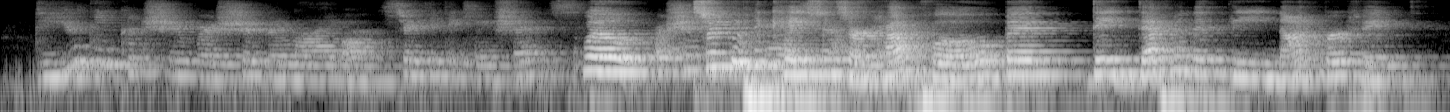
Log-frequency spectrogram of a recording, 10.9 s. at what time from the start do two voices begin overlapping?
5.2 s

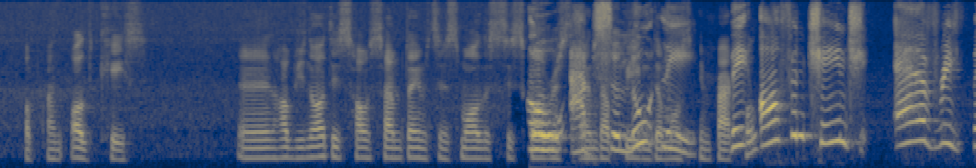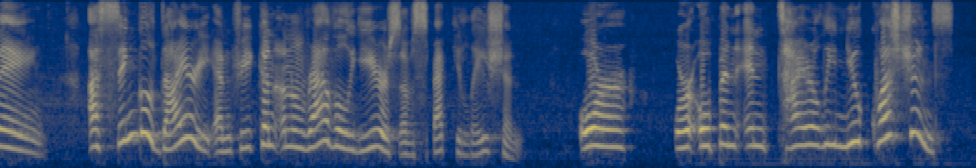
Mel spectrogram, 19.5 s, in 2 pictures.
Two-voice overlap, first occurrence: 5.3 s

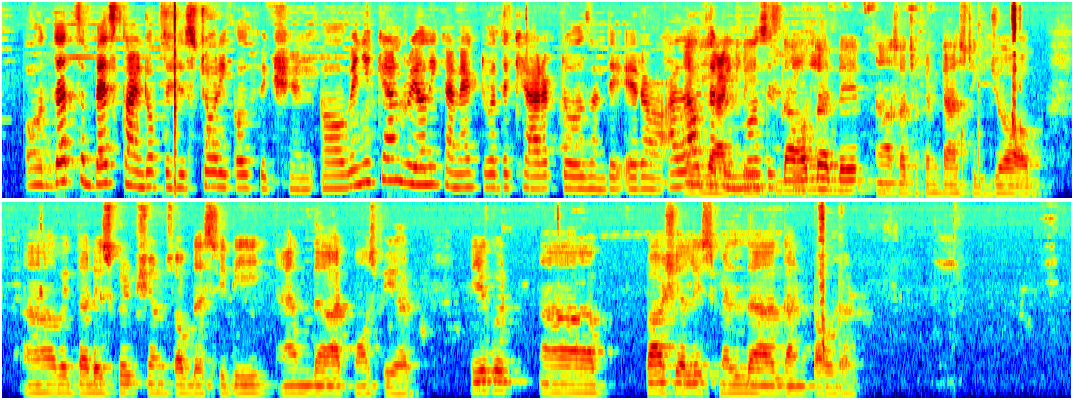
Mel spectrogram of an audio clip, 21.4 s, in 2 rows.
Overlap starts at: 6.8 s

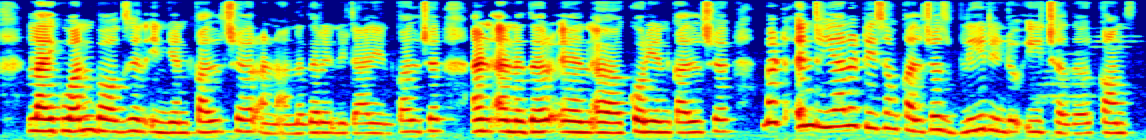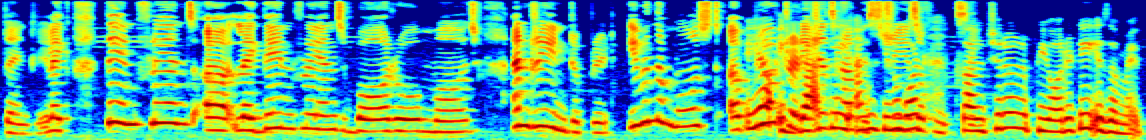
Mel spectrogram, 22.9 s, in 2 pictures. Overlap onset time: 18.9 s

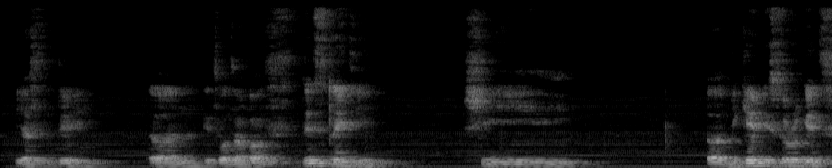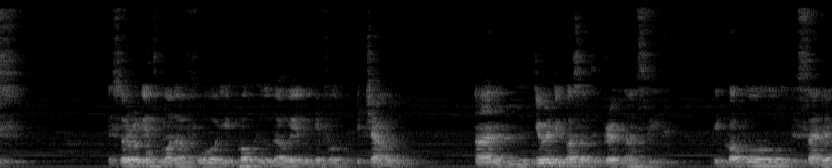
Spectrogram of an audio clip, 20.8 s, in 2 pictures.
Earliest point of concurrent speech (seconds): none

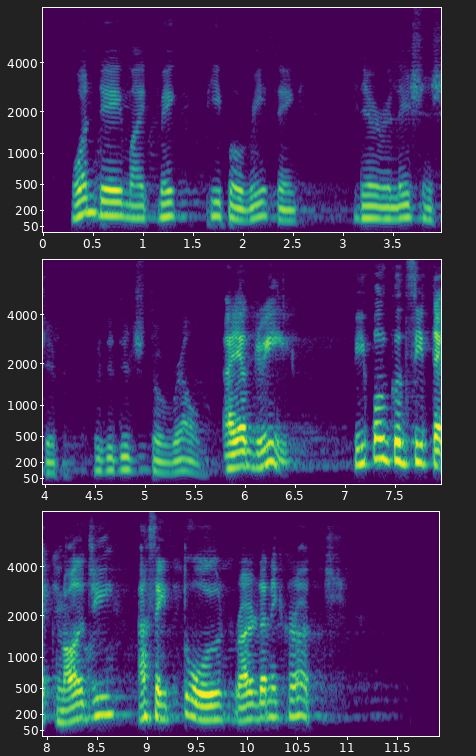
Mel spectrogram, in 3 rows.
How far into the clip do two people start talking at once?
none

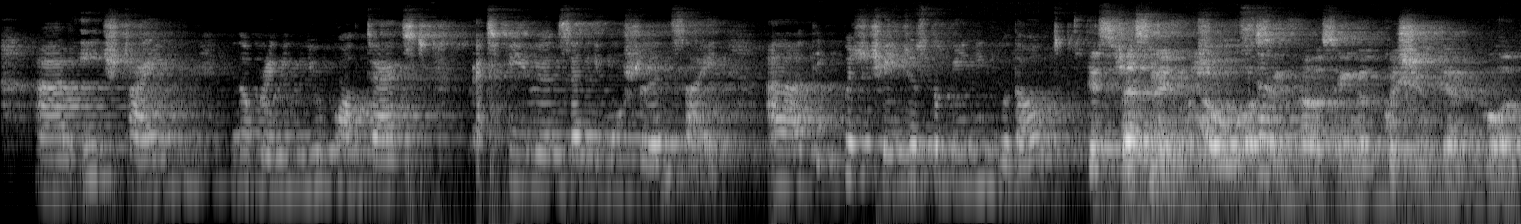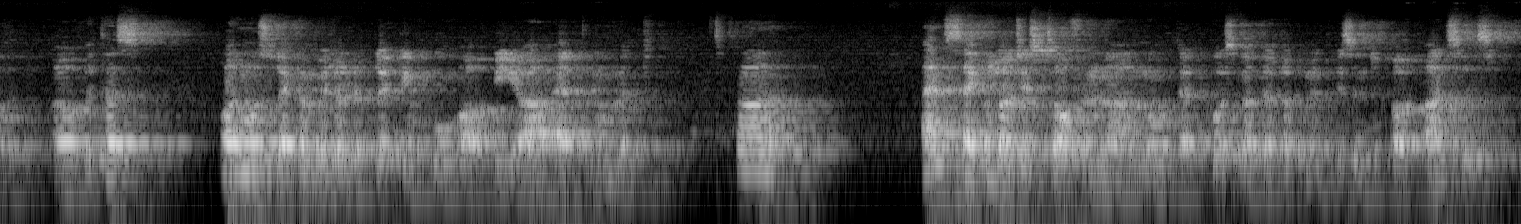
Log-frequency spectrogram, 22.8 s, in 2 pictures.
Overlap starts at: 8.4 s

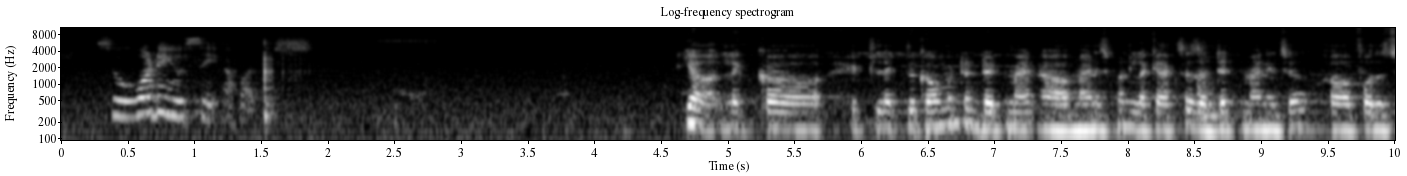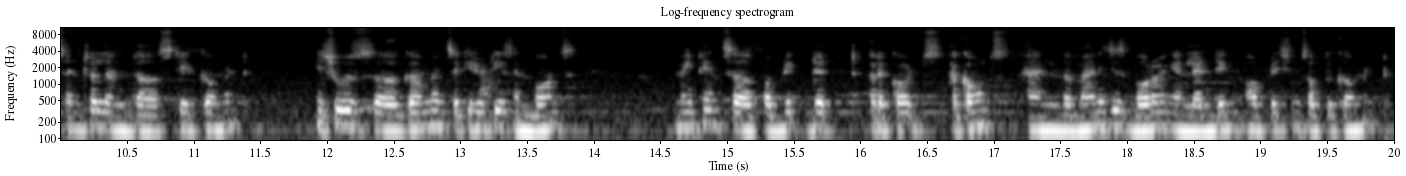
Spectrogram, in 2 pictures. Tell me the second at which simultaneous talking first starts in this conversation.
none

